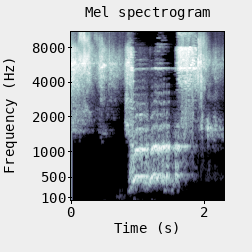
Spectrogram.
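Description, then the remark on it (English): A female dog lets out a single drawn-out, tonal bark, fairly loud, framed by a steady hissing noise before and after. No one speaks. “The dog doesn't like it. But my dog is voting. She's got an opinion.”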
